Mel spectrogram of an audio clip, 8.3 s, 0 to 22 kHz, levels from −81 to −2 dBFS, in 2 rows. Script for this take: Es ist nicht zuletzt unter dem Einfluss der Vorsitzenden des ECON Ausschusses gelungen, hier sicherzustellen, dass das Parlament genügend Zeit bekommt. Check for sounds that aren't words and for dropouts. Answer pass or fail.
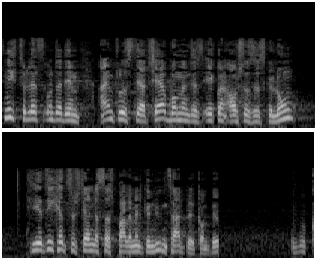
pass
